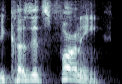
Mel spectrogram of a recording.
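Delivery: "funny" hit as if in all caps, high, wide.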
